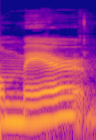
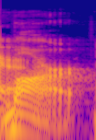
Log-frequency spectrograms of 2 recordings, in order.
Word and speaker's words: Maher: Bill Mayer? – Murray? – The guy who. – Bill Mayer? – Mar.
